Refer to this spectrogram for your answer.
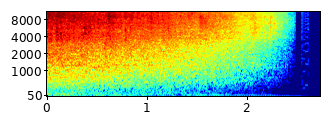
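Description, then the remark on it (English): Steady rain falls in a dense, hissing wash that fades gradually toward the end, with no voices present. “At home, it was a rainy day too.”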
